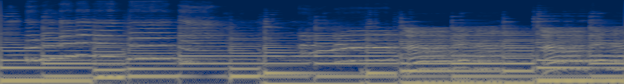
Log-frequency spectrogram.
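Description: Background music: an instrumental track laid over the footage.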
